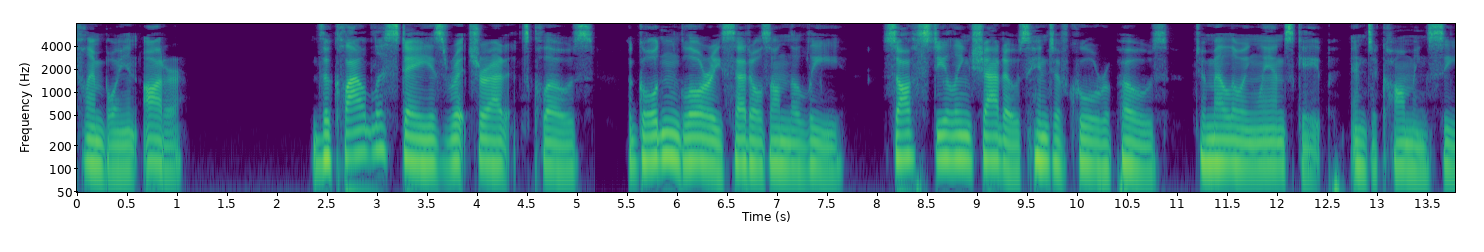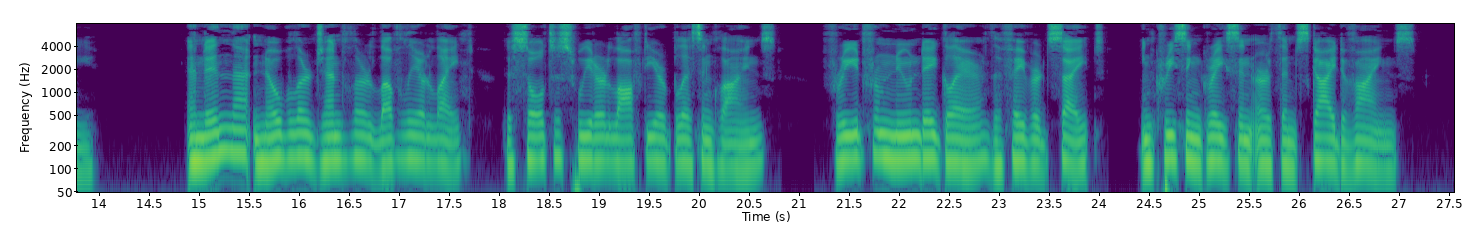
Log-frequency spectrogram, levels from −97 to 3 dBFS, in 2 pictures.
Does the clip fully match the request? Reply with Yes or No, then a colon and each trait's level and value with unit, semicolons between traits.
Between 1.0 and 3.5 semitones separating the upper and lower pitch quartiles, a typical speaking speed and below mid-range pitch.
No: average, 3.1 semitones; slow, 130 wpm; low, 120 Hz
